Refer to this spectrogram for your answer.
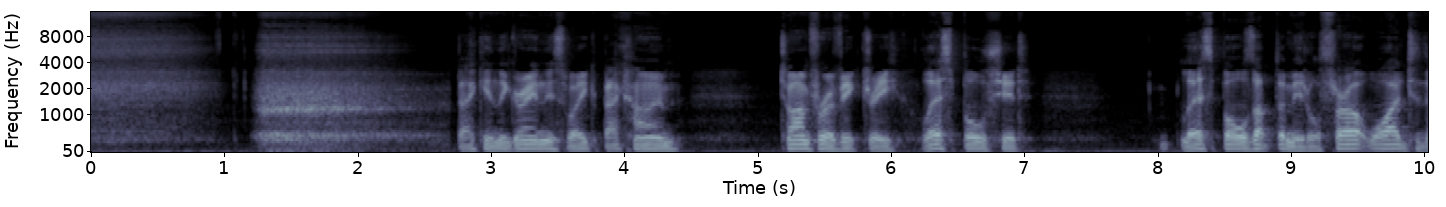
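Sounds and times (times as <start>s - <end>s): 
person breathing in through the nose and out through the mouth: 0.0s - 2.8s, 4.4s - 5.1s, 7.1s - 7.8s
speech: 2.8s - 4.5s, 5.2s - 7.1s, 8.0s - 10.0s.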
